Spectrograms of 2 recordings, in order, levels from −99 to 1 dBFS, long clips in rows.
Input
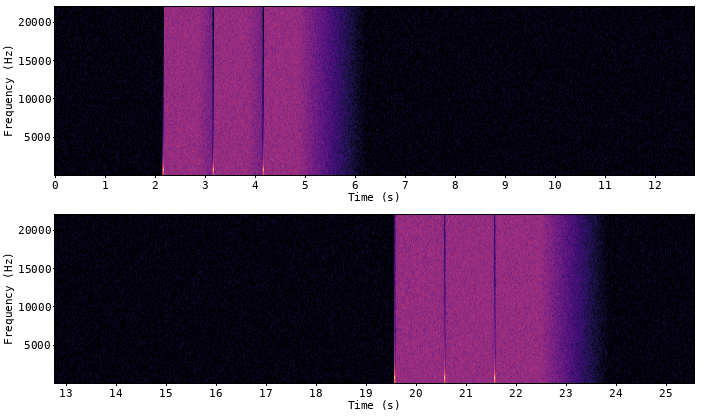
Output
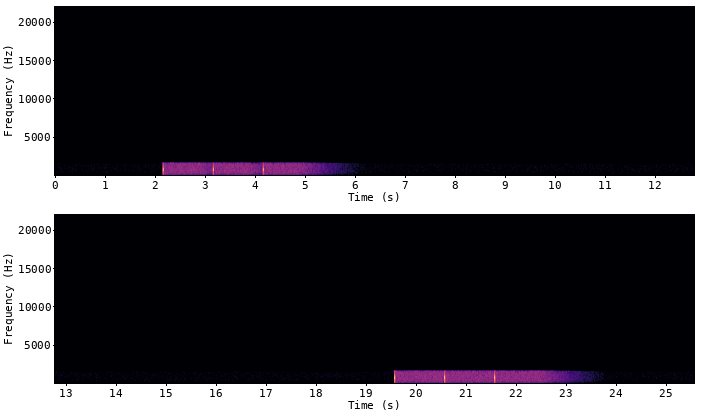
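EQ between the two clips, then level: high-pass 280 Hz 12 dB/octave; brick-wall FIR low-pass 1.6 kHz; -1.5 dB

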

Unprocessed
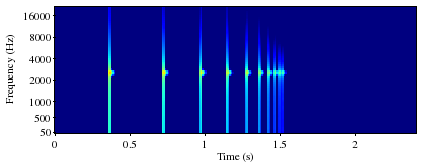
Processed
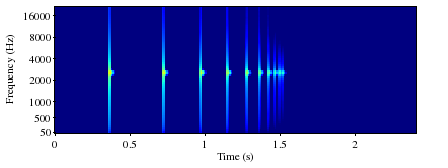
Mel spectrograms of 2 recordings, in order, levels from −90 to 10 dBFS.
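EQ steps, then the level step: tilt EQ +3.5 dB/octave; -9.0 dB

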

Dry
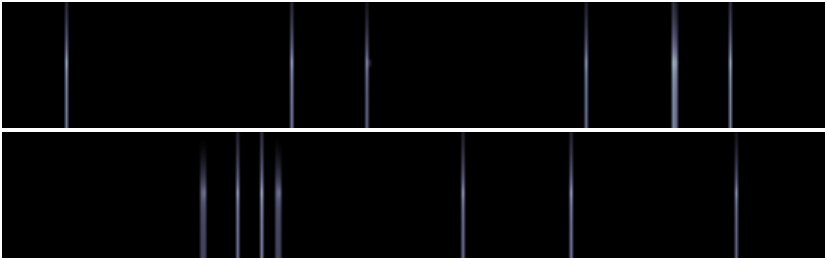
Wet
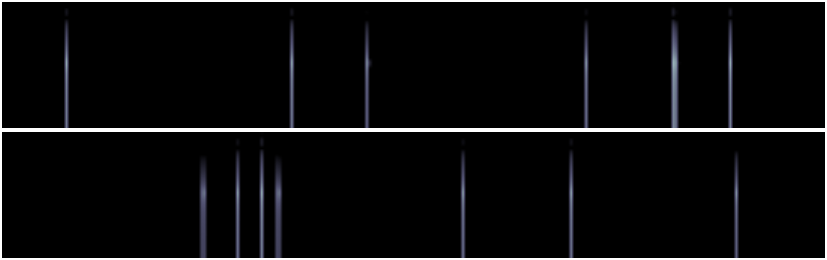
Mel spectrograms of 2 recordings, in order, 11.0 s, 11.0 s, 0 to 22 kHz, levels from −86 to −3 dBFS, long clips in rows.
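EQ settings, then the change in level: Savitzky-Golay filter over 9 samples; 0.0 dB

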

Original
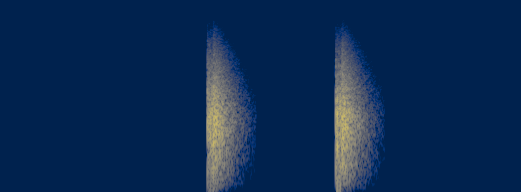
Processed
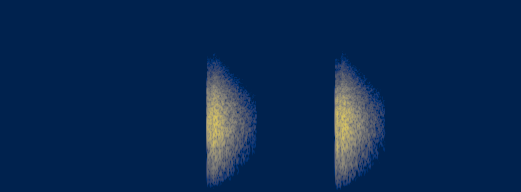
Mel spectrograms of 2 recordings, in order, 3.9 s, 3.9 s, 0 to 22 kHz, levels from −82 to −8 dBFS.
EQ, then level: Butterworth band-pass 1.8 kHz, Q 1; tilt EQ -3 dB/octave; +6.0 dB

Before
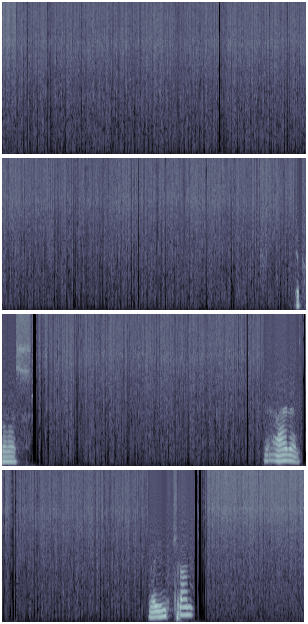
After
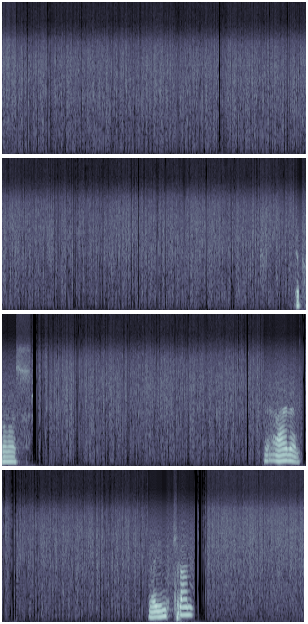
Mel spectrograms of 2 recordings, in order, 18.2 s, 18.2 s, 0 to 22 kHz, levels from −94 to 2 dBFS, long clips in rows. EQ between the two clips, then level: distance through air 150 m; +6.5 dB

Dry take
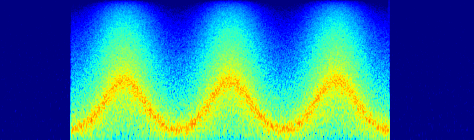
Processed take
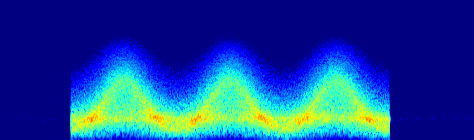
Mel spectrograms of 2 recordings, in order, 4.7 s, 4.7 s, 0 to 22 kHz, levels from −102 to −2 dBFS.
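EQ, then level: band-pass filter 490 Hz, Q 4.2; distance through air 75 m; +4.0 dB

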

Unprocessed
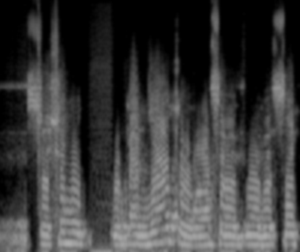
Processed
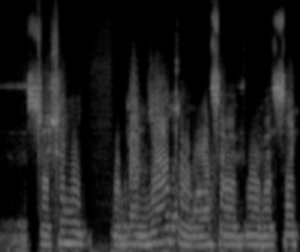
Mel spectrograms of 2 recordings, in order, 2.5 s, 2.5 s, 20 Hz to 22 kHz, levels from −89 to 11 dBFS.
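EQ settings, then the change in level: amplifier tone stack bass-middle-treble 5-5-5; -2.5 dB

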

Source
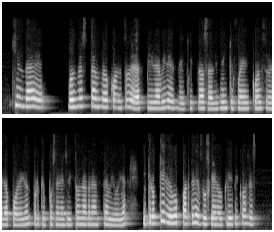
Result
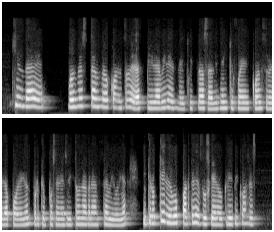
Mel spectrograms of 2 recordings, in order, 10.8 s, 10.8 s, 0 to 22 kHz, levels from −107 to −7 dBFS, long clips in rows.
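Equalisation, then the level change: bass shelf 93 Hz -8.5 dB; band-stop 490 Hz, Q 12; +5.0 dB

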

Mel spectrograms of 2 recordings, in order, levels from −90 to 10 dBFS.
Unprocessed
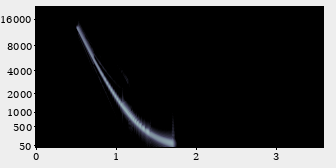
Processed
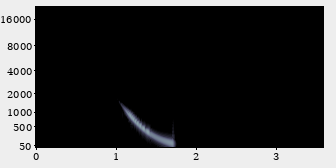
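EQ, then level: steep low-pass 930 Hz 72 dB/octave; -6.0 dB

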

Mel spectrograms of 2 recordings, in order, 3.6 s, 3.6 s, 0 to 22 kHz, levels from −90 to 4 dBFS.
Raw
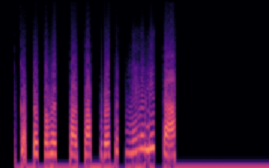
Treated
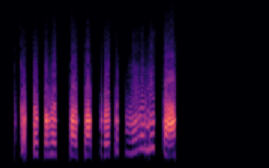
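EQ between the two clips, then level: resonant high-pass 1.2 kHz, resonance Q 6.5; -5.5 dB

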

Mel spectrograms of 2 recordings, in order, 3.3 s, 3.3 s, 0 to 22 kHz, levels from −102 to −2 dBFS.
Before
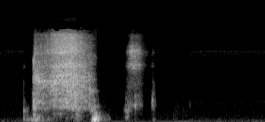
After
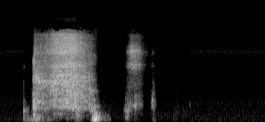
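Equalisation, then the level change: high-pass 150 Hz 12 dB/octave; tilt shelf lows +6 dB, about 1.1 kHz; treble shelf 3.3 kHz +9 dB; 0.0 dB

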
